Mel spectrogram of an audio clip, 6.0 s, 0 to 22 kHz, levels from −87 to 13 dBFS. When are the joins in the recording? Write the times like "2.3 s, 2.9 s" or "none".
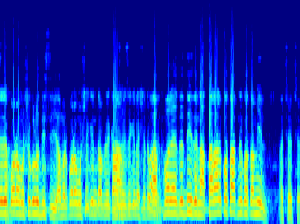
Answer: none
